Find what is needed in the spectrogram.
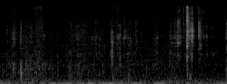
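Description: Faint rustling and small handling clicks inside a car, with one sharp click near the end.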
